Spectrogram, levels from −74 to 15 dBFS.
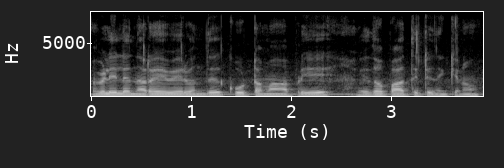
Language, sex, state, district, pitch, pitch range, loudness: Tamil, male, Tamil Nadu, Kanyakumari, 120 Hz, 115-125 Hz, -16 LUFS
